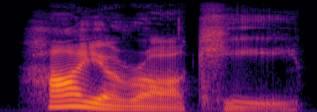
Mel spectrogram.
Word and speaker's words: hierarchy: You you've that's hierarchy. hierarchy. And the hack here, the trick is to pretend that the first syllable, the first part is higher.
